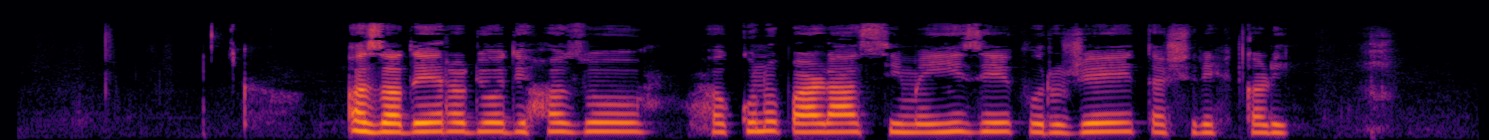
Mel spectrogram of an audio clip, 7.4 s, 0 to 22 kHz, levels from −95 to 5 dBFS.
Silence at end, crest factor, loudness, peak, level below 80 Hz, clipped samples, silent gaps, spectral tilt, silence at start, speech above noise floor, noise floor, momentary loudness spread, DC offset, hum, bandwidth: 1 s; 22 dB; -26 LUFS; -6 dBFS; -82 dBFS; under 0.1%; none; -3.5 dB/octave; 1.75 s; 43 dB; -68 dBFS; 13 LU; under 0.1%; none; 11.5 kHz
